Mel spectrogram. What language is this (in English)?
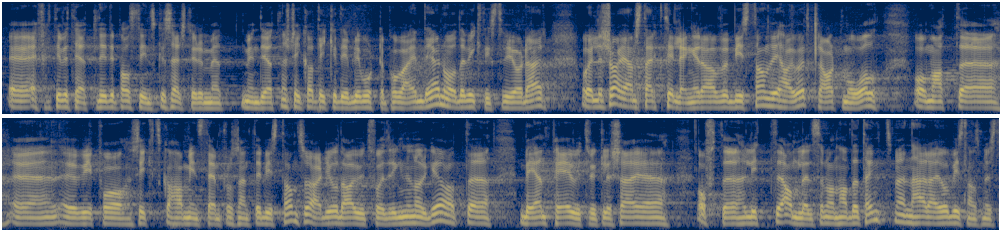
Norwegian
